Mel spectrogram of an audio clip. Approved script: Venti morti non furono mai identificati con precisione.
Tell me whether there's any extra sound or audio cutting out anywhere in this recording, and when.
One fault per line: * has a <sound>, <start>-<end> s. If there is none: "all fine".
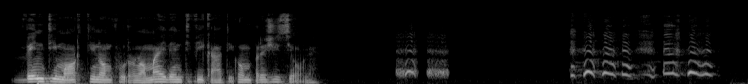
* has a laugh, 4.0-4.5 s
* has a laugh, 5.7-7.2 s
